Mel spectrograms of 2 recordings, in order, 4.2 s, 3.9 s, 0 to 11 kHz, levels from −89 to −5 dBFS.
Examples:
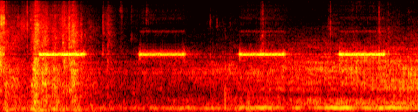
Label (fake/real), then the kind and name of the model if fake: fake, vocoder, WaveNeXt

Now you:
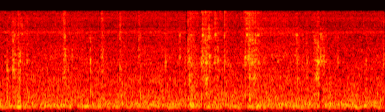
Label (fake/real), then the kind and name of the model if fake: fake, vocoder, WaveNeXt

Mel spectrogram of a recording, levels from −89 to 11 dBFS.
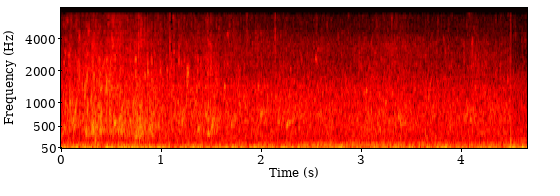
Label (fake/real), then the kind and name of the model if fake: fake, vocoder, WaveNeXt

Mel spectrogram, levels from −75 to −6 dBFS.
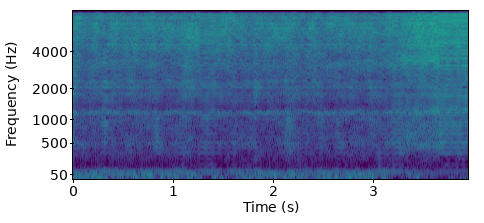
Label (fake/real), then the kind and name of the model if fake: fake, vocoder, WaveNeXt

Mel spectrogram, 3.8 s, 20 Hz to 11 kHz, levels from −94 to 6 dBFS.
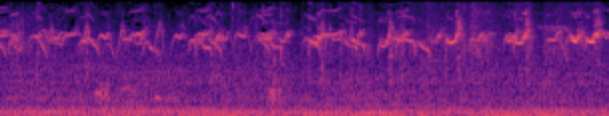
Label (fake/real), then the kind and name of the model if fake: real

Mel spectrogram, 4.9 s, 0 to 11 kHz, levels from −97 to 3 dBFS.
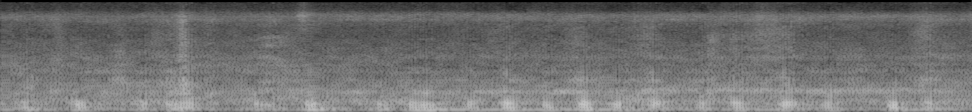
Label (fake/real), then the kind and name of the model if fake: fake, vocoder, WaveNeXt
